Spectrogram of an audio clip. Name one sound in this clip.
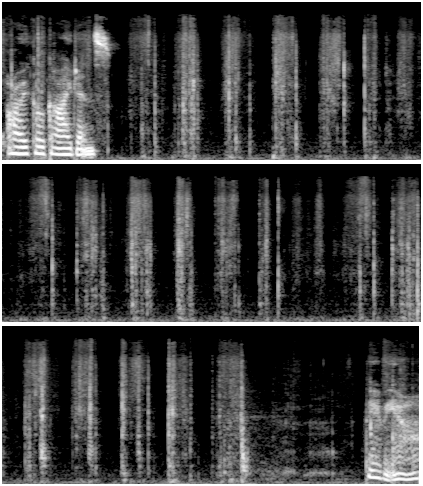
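Playing cards riffle and snap quickly as they are shuffled by hand.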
